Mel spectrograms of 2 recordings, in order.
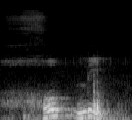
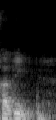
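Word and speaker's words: חֳלִי: Portanto, a pronúncia dessa palavra é Roli. Roli. Não me vai me falar Hali.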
